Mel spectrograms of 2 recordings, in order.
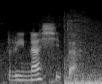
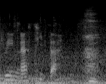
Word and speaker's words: Rinascita: Es una palabra en italiano claramente. Y se pronuncia Rinascita, no Rinascita.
